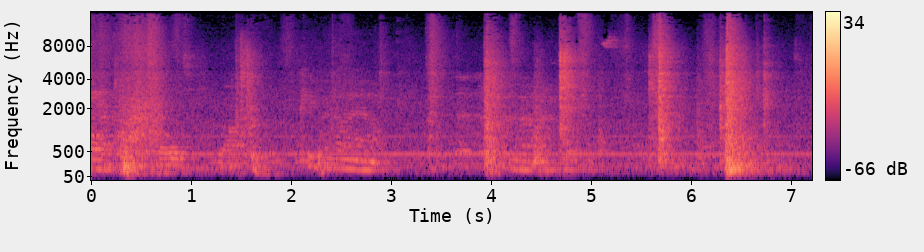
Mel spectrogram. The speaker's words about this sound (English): I'm sorry, I'm distracted by the voices. We're going to have to shut the door. Somebody's going to have to work it out if they come late.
